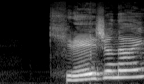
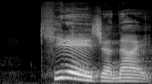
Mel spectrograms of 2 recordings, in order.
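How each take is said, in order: First: 綺麗じゃない? quick, climbing high to the end; questioning upswing through 綺麗じゃない?; rising tone. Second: 綺麗じゃない? said as a statement, dropping at the end; no rise on 綺麗じゃない?, let it fall. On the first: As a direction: ask for agreement with a rising 綺麗じゃない?. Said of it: "The first one". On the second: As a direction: negate with a falling 綺麗じゃない?. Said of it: "While the second one". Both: Shown as a demonstration.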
